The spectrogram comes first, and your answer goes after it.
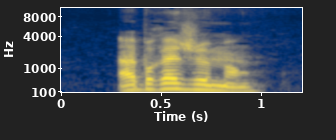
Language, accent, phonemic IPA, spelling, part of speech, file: French, France, /a.bʁɛʒ.mɑ̃/, abrègement, noun, LL-Q150 (fra)-abrègement.wav
- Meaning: post-1990 spelling of abrégement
